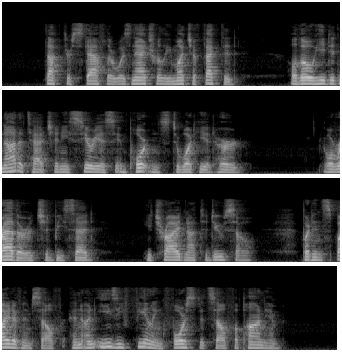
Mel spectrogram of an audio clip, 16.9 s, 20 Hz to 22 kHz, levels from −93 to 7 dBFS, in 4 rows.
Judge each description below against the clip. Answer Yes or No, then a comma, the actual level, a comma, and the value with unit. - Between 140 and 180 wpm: Yes, average, 155 wpm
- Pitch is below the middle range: Yes, low, 130 Hz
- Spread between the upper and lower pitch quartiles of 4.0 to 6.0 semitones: No, average, 3.0 semitones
